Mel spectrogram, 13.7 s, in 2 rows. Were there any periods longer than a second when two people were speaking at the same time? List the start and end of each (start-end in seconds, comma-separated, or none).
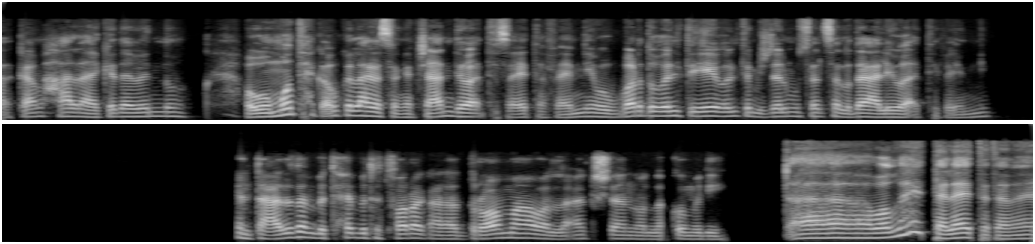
none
